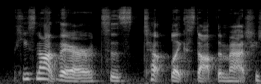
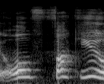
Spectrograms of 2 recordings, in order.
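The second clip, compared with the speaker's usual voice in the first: high, slow mock snap; mock angry fuck you; exasperated retort; 11 semitones higher, 4 dB louder, much slower than usual. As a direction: fire it back at the useless princess. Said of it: "And Bridget's like".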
